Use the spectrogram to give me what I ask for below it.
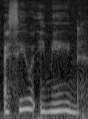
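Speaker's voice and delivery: put-on very soft, understated Donegal accent; hushed, casual try at a Donegal accent; neutral Donegal accent. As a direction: slip into Donegal without trying too hard. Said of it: "You weren't trying too hard with that accent".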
